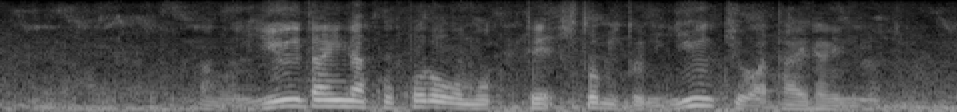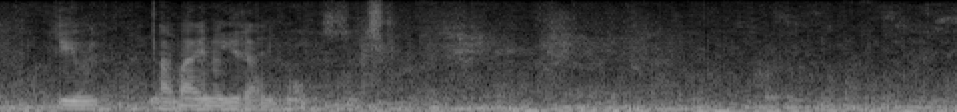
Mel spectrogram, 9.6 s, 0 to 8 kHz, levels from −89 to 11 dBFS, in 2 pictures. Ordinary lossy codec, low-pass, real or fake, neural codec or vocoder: none; none; fake; codec, 16 kHz, 4 kbps, FreqCodec, smaller model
